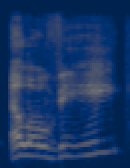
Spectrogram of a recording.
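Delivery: spelled out high then a whooping cry; excited whoop. Real, not acted. Host whooping over love to his viewers. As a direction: cheer the word love out loud.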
